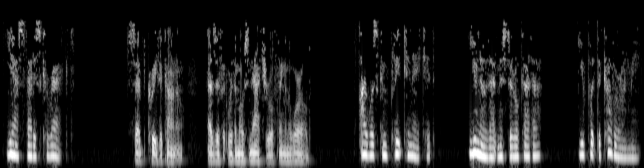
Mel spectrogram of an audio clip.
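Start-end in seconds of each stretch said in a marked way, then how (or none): 0.1-1.5 higher, gentle female character voice. A narrator's reading. Narrator voices Krita Kano. 7.2-12.8 higher, gentle female character voice. A narrator's reading. Narrator voices Krita Kano.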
